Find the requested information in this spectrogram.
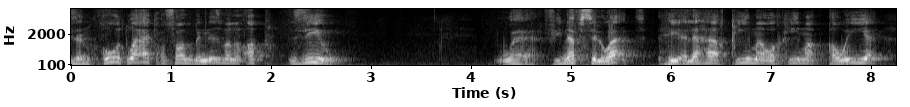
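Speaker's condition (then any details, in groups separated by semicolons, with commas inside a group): No condition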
